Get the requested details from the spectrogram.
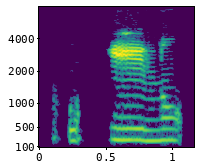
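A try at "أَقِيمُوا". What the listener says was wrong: Uqimu uqimu pakai qaf sahih pakai qaf uqimu pakai qaf bil qaf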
